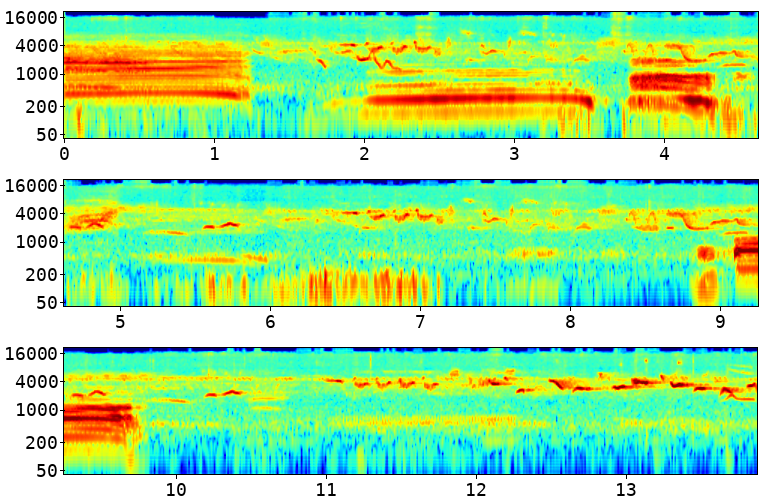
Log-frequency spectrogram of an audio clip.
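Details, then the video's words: Domestic cattle walking in a herd of hundreds toward the pasture moo repeatedly: several rich harmonic calls in the first half, one more near ten seconds, then quieter scattered chirping of birds and insects. "Hundreds of Tame Cattle Walking Toward the Pasture, Sounds of Tame Cows"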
